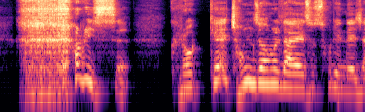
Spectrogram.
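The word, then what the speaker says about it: χάρις: 이 발음도 헤세드, 하리스.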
